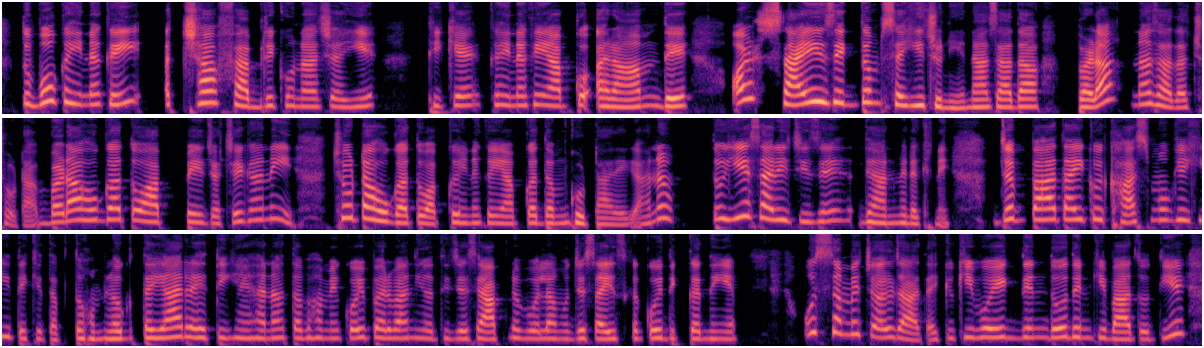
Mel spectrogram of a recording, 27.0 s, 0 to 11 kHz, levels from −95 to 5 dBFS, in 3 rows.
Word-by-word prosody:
तो 310 - +1
वो 360 +9 +5
कहीं 315 -4 +1
न 290 - +2
कहीं 315 +7 +4 0.2
अच्छा 335 +1 +5
फ़ैब्रिक 255 -6 0
होना 235 -3 -2
चाहिए। 230 +2 -3 0.4
ठीक 255 0 -8
है? 265 0 +2
कहीं 285 -1 -3
न 270 - +1
कहीं 290 +1 -1
आपको 250 +2 +2
आराम 230 +1 +2
दे 240 +1 +7 0.4
और 375 - +8
साइज़ 335 +5 +8
एकदम 340 +2 +3
सही 265 -4 +4
चुनिए, 195 -7 0
ना 220 +1 +1
ज़्यादा 225 0 +1 0.3
बड़ा 220 - +7 0.2
ना 300 +2 0
ज़्यादा 230 -9 0
छोटा। - - -11
बड़ा 250 +4 +3
होगा 310 +1 0
तो 305 -1 -3
आप 250 -3 +1
पे 250 -2 -1
जचेगा 255 +8 -5
नहीं, 320 -6 -6 0.3
छोटा 370 -1 +2
होगा 270 -8 +4
तो 220 0 -5
आप 195 - -3
कहीं 240 -3 -2
न 220 - -7
कहीं 220 -1 -4
आपका 205 +2 -3
दम 215 0 -4
घुटा 195 -5 -3
देगा, 170 0 -10
है 215 - -9
ना? 350 0 -1 0.3
तो 345 - -2
ये 370 +5 +3
सारी 340 -5 +3
चीज़ें 270 +2 -7
ध्यान 230 -4 -1
में 225 +1 -5
रखनी। 195 -2 -8 0.4
जब 330 +7 +3
बात 320 0 +4
आई 320 0 +4
कोई - - -1
खास 235 +5 -2
मौके 310 0 -4
की 295 0 -7
देखिए 230 -1 -9
तब 200 - -9
तो 235 - 0
हम 225 -1 -7
लोग 225 +1 -2
तैयार 260 +3 +2
रहती 260 -2 -1
हैं, 240 -1 -5
है 240 - -2
ना? 245 +1 -4
तब 250 0 -6
हमें 245 -2 -8
कोई 250 +2 -1
परवाह 245 -1 -1
नहीं 250 -1 -11
होती 225 0 -11
जैसे 225 +1 -3
आपने 215 +4 0
बोला 230 0 -4
मुझे 220 +2 -5
साइज़ 225 0 -1
का 230 - -7
कोई 245 - +2
दिक्कत 230 -1 -6
नहीं 220 0 -6
है। 215 - -5 0.5
उस 410 0 -3
समय 375 -4 -1
चल 260 -1 +1
जाता 210 -8 -2
है - - -10
क्योंकि 245 +5 -5
वो 265 +1 +1
1 265 -2 +1
दिन 270 0 -4
2 260 +2 +3
दिन 265 -2 -4
की 255 0 -6
बात 215 0 0
होती 215 +6 -7
है। 370 +3 0
250 Hz, 230 wpm, -22 LUFS, 225-290 Hz, 0.5 s, और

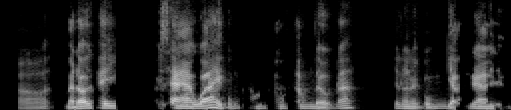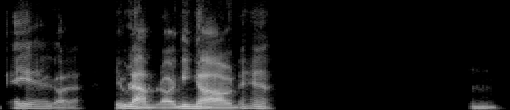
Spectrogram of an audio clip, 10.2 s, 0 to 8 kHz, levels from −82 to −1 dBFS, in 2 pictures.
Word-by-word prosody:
Đó, 105 +4 -14
mà 115 - -1
đôi 145 +5 +6
khi 155 -1 +1 0.4
ở - - -31
xa 145 -3 +6
quá 155 +5 +6
thì - - +4
cũng - - -11
không 140 - -15
không 140 -1 -13
thăm 140 -1 -8
được 115 +1 -3
đó, 160 +3 -2 0.4
cho 145 - -9
nên 135 -2 -3
là 125 - -3
cũng 140 +7 -8
dẫn - - +1
ra 130 -2 +2
những 125 0 -8
cái, 155 0 -4
a, 130 -2 -10
gọi 105 -4 -9
là, 110 - -15 0.3
hiểu 115 +4 -2
lầm 115 -6 +4
rồi 105 +1 -2
nghi 130 +3 +1
ngờ 110 -6 +3
nữa 115 - -9
ha. 130 -6 -6 2.0
Ừm. 115 -2 -11
130 Hz, 195 wpm, -22 LUFS, 110-145 Hz, 2.0 s, đôi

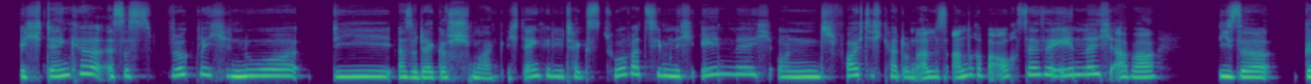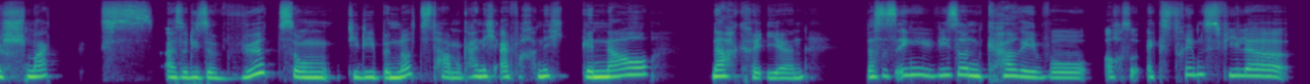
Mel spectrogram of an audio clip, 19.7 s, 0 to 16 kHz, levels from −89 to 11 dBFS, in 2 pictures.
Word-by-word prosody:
Ich 220 -2 -4
denke, 285 +6 0
es 250 -1 -4
ist 250 0 -8
wirklich 295 -1 -5
nur 260 +2 +2 0.3
die 230 0 +1
also 215 -2 0
der 210 -1 0
Geschmack. 210 -1 -6
Ich 195 - -14
denke, 255 +5 -5
die 240 - -2
Textur 215 +7 -7
war 320 -2 -2
ziemlich 260 -5 -2
ähnlich 315 +1 -7
und 225 0 +1
Feuchtigkeit 260 -4 -5
und 210 - -5
alles 215 +1 -4
andere 260 +4 -3
war - - -8
auch 240 - -7
sehr, 305 +2 -3
sehr 295 -4 -2
ähnlich, 305 +5 -3
aber 225 0 -2 0.5
diese 220 -2 +1 0.2
Geschmacks 240 +2 -1
also 210 -2 +2
diese 190 -3 0
Würzung, 225 - +4
die 210 - +2
die 210 +1 +3
benutzt 210 - +4
haben, 195 -2 -1
kann 240 +3 +3
ich 245 - 0
einfach 225 +1 -4
nicht 250 +1 +3
genau 245 +8 +8 0.5
nachkreieren. 200 -6 +1 0.4
Das 230 +1 +2
ist 255 - +3
irgendwie 285 -2 0
wie 280 +1 +1
so 295 - +3
'n 260 -4 +5
Curry, 240 -5 +1
wo 200 -1 -3
auch 215 -1 -8
so - - -8
extrem 300 +7 -3
viele, 260 -5 +1
235 Hz, 170 wpm, -23 LUFS, 215-270 Hz, 0.5 s, genau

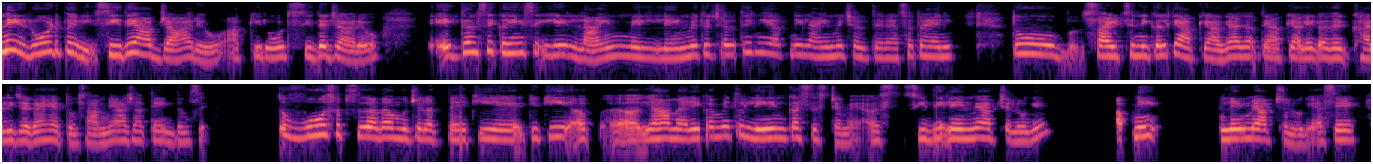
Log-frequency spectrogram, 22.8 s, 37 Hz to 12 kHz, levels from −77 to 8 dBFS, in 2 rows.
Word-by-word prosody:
नहीं, 325 -3 +8
रोड 290 +6 +2
पर 290 -6 +2
ही 180 - -2
सीधे 250 +3 +4
आप 260 -4 +3
जा 180 -2 +1
रहे 170 -7 -4
हो 145 +2 -4
आपकी - - -7
रोड 210 +1 0
सीधे 470 - +2
जा - - -1
रहे 475 - 0
हो, - - -7 0.4
एकदम 440 -11 +3
से 315 +2 +1
कहीं 285 -1 +2
से 280 - -4
ये 245 +1 +2
लाइन 185 +4 -1
में 220 - +2
लेन 190 -1 -2
में 235 - +3
तो 260 - -2
चलते 255 +3 -2
हैं 300 - -6
नहीं, 290 -1 -4
अपनी 255 0 -5
लाइन 215 -2 -3
में 235 - -2
चलते 210 -3 -5
रहे 200 0 -6
ऐसा 195 +4 -6
तो 235 - -5
है 220 -1 -1
नहीं। 220 +1 -3 0.5
तो 265 -2 +3
ब - - -10
साइड 225 -2 +4
से 245 - -2
निकल 230 0 +2
के 270 - +2
आपके 205 -4 +1
आगे 180 +2 -1
आ 220 - +2
जाते 215 0 -3
हैं। - - -1
आपके 205 +3 -2
आगे 195 -1 0
अगर 195 -1 0
खाली 190 -1 -1
जगह 180 -1 0
है - - -1
तो 160 -3 -7
सामने 150 +2 -5
आ 190 0 -3
जाते 185 -1 -6
हैं 185 - -5
एकदम 170 +1 -8
से। - - -10 0.6
तो - - +2
वो 260 +4 +2
सबसे 285 -3 -3
ज़्यादा 240 -1 +5
मुझे 220 -1 +1
लगता 195 -3 -4
है 200 - -1
कि - - -4
ये 205 -2 +1
क्योंकि 245 +3 -1
अब 215 -1 0 0.2
अ, 95 - +1
यहाँ 215 +1 +3
अमेरिका 215 +3 +1
में 255 +1 -1
तो 275 - -5
लेन 225 -1 +5
का 235 - 0
सिस्टम 190 -8 -6
है। - - -10
अ, - - -6
सीधी 215 +5 -3
लेन 215 -1 +5
में 230 - +3
आप 225 -1 +1
चलोगे, 200 - -3 0.6
अपनी 250 +1 +3 0.6
लेन 215 +1 +7
में 220 - +5
आप 200 - +1
चलोगे। 150 -6 -6
ऐसे 195 +3 -1
220 Hz, 245 wpm, -21 LUFS, 195-250 Hz, 0.6 s, नहीं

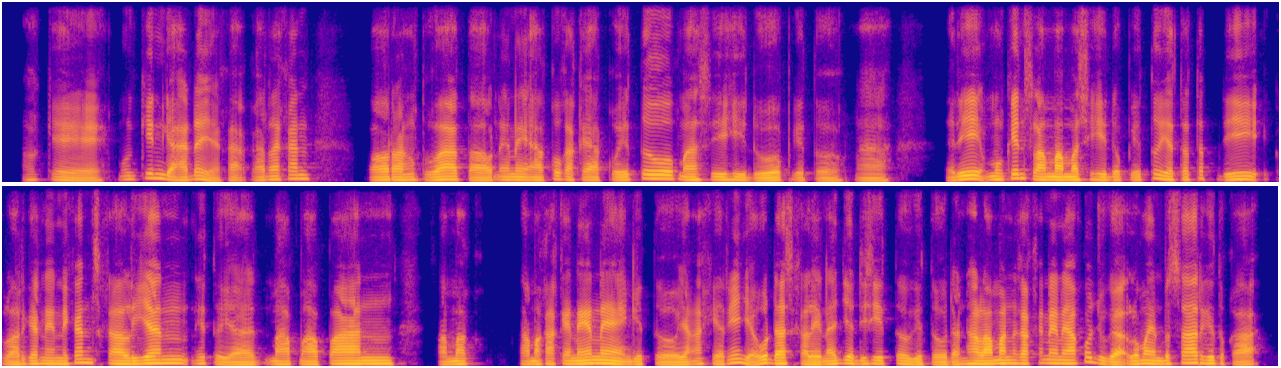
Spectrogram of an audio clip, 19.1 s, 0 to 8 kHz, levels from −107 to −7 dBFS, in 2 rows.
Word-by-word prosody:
Oke 115 -5 -4
mungkin 145 +8 -6
nggak 115 - +1
ada 155 - 0
ya 110 -8 -1
Kak 110 +2 -8
karena 115 +5 -3
kan, 170 0 -2 0.5
orang 120 +1 +1
tua 125 +3 +3
atau 110 -4 -2
nenek 125 -2 -1
aku 110 +5 -3
kakek 120 -2 -2
aku 115 - -10
itu 125 +9 -5 0.3
masih 125 +1 -1
hidup 110 -2 0
gitu 100 -1 -9 0.3
nah, 95 -1 -6 0.4
jadi 155 +8 +3
mungkin 140 +7 +1
selama 130 -2 +4
masih 125 +1 -2
hidup 120 0 -4
itu 120 +9 -7
ya - - +3
tetep 130 +7 -8
di 130 +1 -1
keluarga 115 +2 -1
nenek 125 -1 0
kan 165 0 +1
sekalian 130 +3 +3 0.2
itu 135 -4 -6
ya 100 +1 +1
maaf-maafan, 125 +4 +2 0.4
sama 115 +3 0 0.4
sama 115 0 0
kakek 125 +2 -1
nenek 140 -1 +6 0.2
gitu 95 -1 -1
yang 105 - -1
akhirnya 120 +7 -2
ya - - +1
udah 130 -4 +5
sekalian 110 -1 +1
aja 145 - 0
di 125 - -3
situ 135 0 -3
gitu 100 - -4
dan 105 - -1
halaman 130 +3 +5
kakek 135 +3 -1
nenek 140 -1 +4
aku 205 - -4
juga 110 -4 +3
lumayan 130 0 +3
besar 145 +5 +3
gitu 135 -2 +1
Kak, 105 +1 -2
125 Hz, 190 wpm, -24 LUFS, 115-135 Hz, 0.5 s, nenek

